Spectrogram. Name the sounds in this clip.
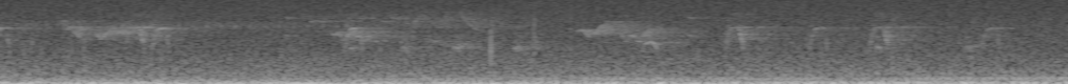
Red-eyed Vireo, Chestnut-sided Warbler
